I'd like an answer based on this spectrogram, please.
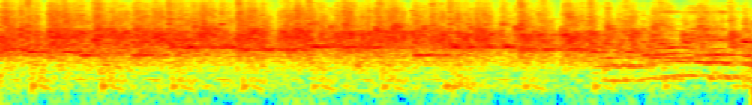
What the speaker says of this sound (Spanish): Un aplauso para mi mujer.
